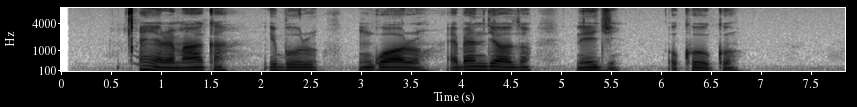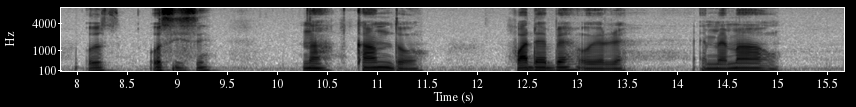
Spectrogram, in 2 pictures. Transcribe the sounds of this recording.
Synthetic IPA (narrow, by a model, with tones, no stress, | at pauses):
e˦ɲe˨ɾe˨ma˨a˦ka˦ | i˦bu˦ɾu˦ | ŋ̩˦ɡʷɔ˦ɾʊ˦ḛ˦be˦n̩˦dɪ˦ɔ˨zɔ˦ | ne˨˦d͡ʒi˨ | o̰˨kʰo˦o˨ko˦ | o˦si˦si˦ | na˨ka˦n̩˦dʊ˨ | kʷa˦de˦be˦o̰˨e˨ɾe˨ | e˨me˨ma˦ɦʊ˨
